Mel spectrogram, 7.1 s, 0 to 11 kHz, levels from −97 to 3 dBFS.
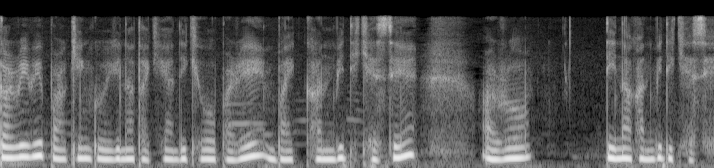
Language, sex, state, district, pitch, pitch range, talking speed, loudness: Nagamese, female, Nagaland, Kohima, 190 Hz, 180-205 Hz, 120 wpm, -15 LUFS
